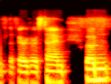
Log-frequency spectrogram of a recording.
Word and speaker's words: Bowdoin: hearing the the word bowdoin for the very first time bowdoin rhymes with exploding we've all had to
